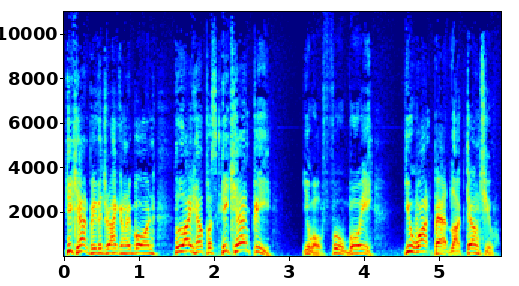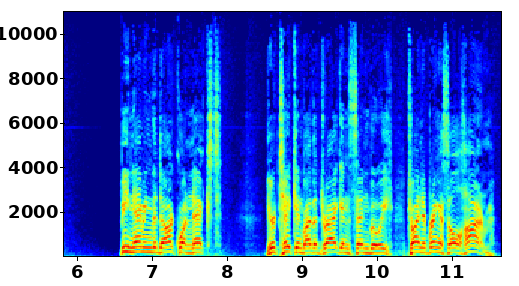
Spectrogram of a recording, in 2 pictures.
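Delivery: high-pitched, panicky villagers' protests; crowd outcry. A narrator's reading. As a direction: cry out in alarm and accusation. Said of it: "Sen had kindled the crowd again".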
